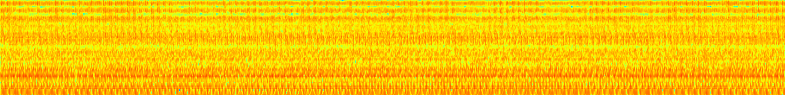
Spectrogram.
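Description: Steady motor hum with a fast regular thumping, roughly three to four beats a second, through the spin; something is wrong, cause unknown.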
